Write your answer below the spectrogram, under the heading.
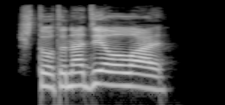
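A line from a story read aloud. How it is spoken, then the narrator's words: Barking. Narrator (Russian): рявкнул он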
